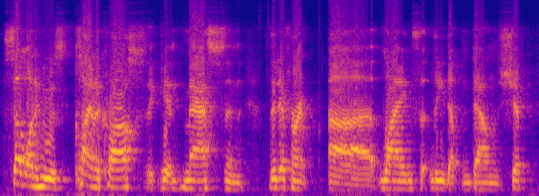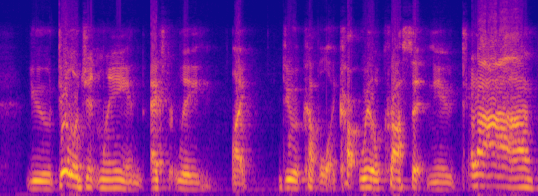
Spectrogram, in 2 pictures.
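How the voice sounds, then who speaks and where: A man's voice: medium pitch, a bit bright, poor audio. A man narrating as dungeon master, rambling and restarting his sentences. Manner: rambling, halting, many restarts. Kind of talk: narrating a tabletop game.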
